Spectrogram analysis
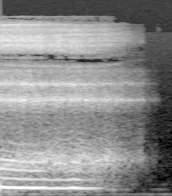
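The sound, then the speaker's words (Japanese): One long, deep, voiced exhale, a steady low hum-like breath that tapers off and fades to silence by the end. “吸って、吐いて。最後に大きく吸って、吐いて。”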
